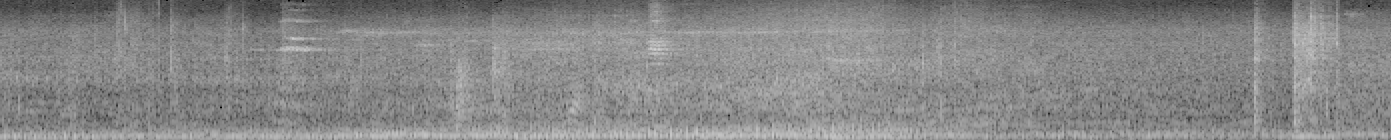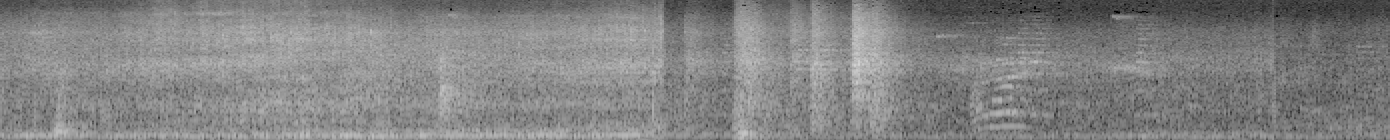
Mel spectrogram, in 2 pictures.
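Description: A motor vehicle's engine running steadily nearby, growing louder towards the middle and dying away about twenty seconds in. A few sharp knocks follow near the end.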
